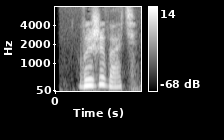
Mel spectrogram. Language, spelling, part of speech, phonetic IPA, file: Russian, выживать, verb, [vɨʐɨˈvatʲ], Ru-выживать.ogg
- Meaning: 1. to survive (continue to live) 2. to make someone leave (apartment, work or study place) by making their stay miserable or inconvenient, to squeeze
